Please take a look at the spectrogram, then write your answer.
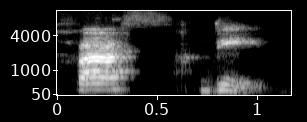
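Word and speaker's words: חסדי: Chasdi. The two dots underneath something is like a glottal stop, so you know you're going to be stopping on that consonant. So it's chasdi.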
